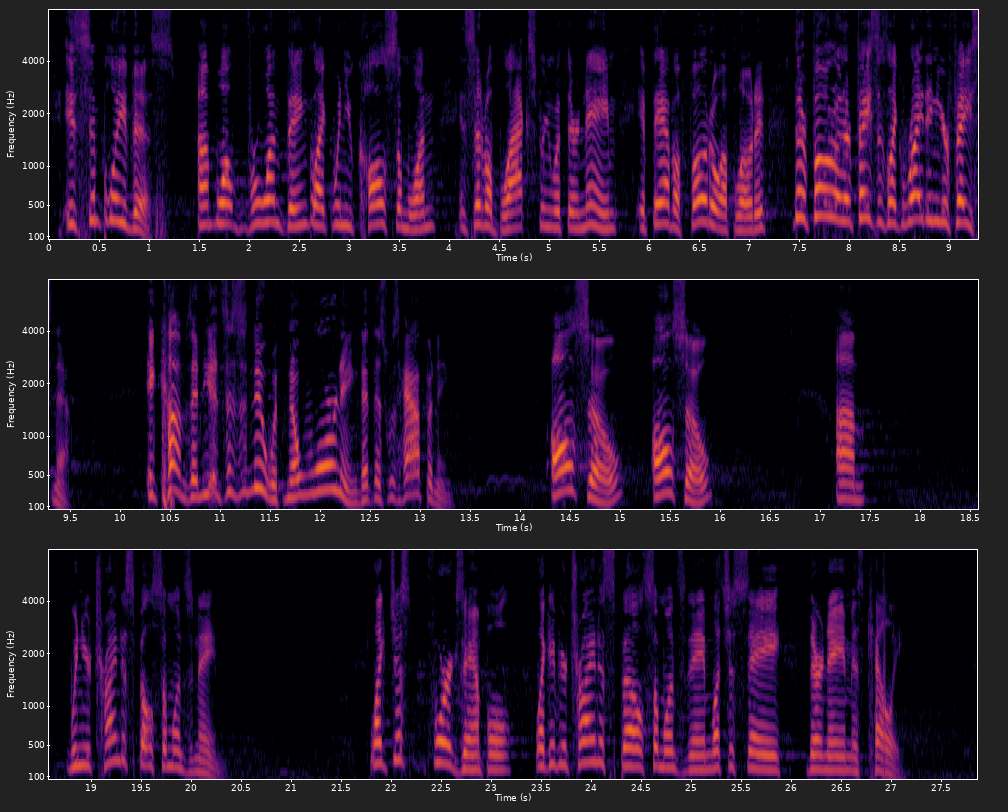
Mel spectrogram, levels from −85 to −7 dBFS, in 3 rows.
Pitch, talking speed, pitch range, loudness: 230 Hz, 175 wpm, 195-270 Hz, -39 LUFS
